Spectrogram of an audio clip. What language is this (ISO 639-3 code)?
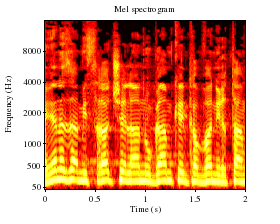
heb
